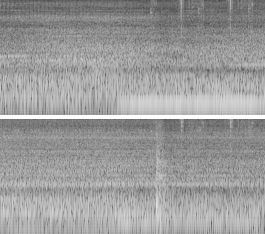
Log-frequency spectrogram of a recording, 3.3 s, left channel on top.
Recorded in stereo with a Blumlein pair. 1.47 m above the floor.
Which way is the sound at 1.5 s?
15° left.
